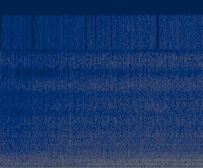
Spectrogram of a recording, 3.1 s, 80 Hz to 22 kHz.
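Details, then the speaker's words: 2015 Ford F350 6.7 Powerstroke diesel restarted after an oil change and both fuel filters were replaced and the system was primed: steady, even idle clatter and smooth rumble with no misses or knocks; running normally. "okay we're good we're started let's see if it stays started seems to be running pretty good so far"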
